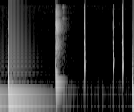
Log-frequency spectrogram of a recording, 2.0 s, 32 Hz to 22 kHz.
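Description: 808 drum machine loop. Deep 808 kicks boom and decay slowly, one near the start and another at the end. A snare hit lands just under a second in, with a few short hi-hat ticks after it.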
